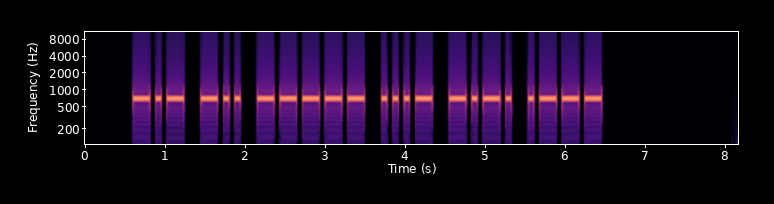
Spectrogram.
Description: Morse code, heard as a keyed tone, about 18 wpm, 700 Hz. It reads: KD0VCJ
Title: Speed Racing - USA 2x3 Call Signs 17wpm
